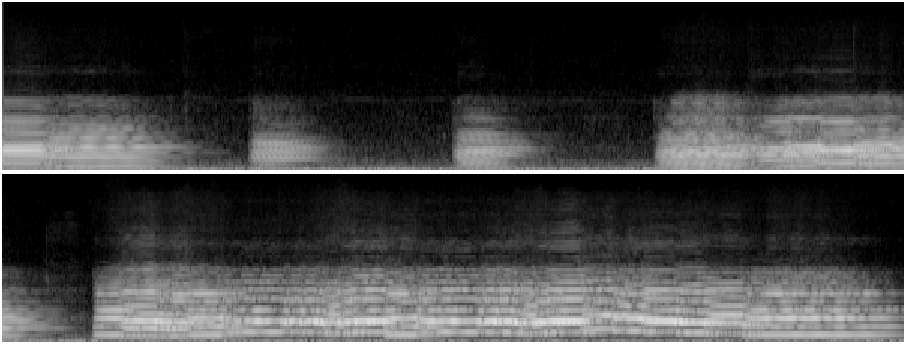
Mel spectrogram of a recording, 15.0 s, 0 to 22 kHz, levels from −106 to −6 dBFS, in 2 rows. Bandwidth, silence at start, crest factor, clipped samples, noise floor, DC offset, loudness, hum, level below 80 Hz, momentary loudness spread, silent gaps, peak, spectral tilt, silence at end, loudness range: 4.4 kHz; 0 s; 16 dB; under 0.1%; -58 dBFS; under 0.1%; -30 LUFS; none; -56 dBFS; 17 LU; none; -16 dBFS; -10 dB/octave; 0 s; 20 LU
